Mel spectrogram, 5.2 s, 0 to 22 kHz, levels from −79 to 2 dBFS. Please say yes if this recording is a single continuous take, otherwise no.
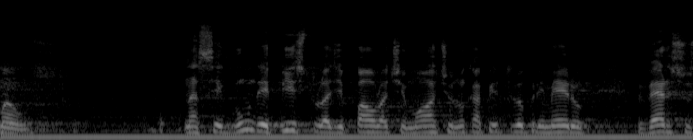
yes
